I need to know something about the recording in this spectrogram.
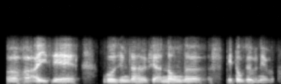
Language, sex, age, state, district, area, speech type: Manipuri, male, 18-30, Manipur, Bishnupur, rural, conversation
